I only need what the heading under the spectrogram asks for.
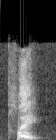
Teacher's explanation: I eat on a plate, and you don't hear the T sound.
